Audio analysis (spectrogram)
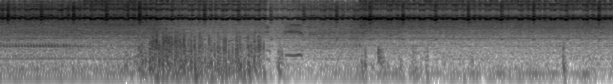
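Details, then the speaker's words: Car engine running with a constant high-pitched shriek that holds steady. Silicone lubricant applied to the accessory belt shows the belt, not the bearings, is the source; serpentine belt squeal. "И свистит. Значит, это не подшипники, а ремень свистит."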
